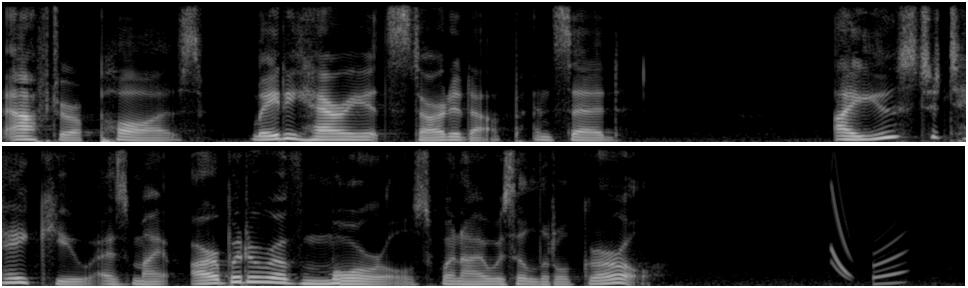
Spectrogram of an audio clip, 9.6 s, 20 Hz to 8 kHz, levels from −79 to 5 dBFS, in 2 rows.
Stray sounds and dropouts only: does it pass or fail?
fail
